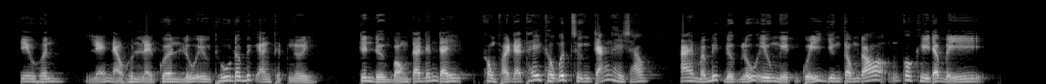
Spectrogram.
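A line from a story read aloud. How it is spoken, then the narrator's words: Cold voice. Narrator (Vietnamese): Lý Tuân lạnh lùng lên tiếng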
